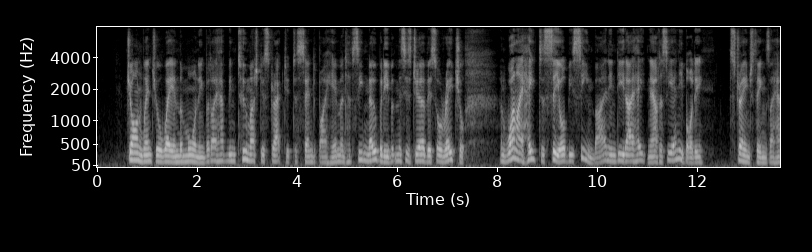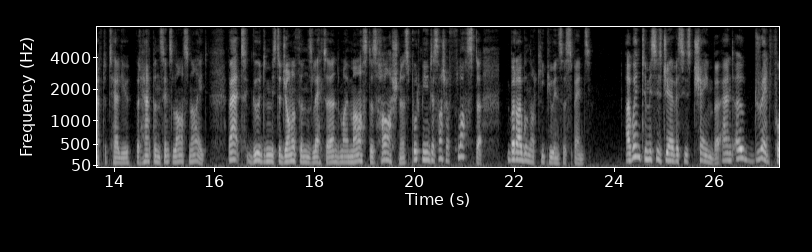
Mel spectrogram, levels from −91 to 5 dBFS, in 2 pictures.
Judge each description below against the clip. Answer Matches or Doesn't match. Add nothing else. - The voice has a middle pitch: Doesn't match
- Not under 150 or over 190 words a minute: Doesn't match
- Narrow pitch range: Doesn't match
